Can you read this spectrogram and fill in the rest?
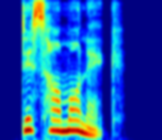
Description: [dɪshɑː’mɔnɪk][дисхаː’моник]дисгармоничный; негармоничный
